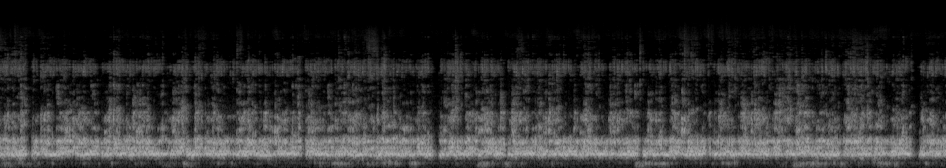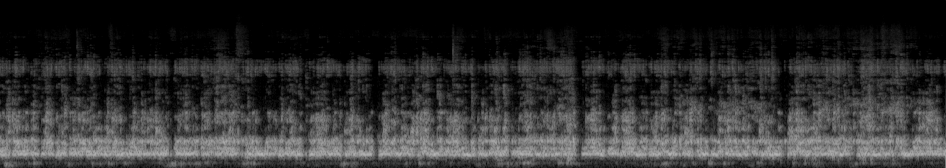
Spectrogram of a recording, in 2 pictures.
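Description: Corrugated board pasting machine running with a steady drone.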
